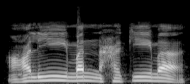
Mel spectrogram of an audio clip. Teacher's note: তানবিন এরপরে হা অক্ষরটা ইজহারের অক্ষর ইজহারের অক্ষর আসছে এজন্য আমাদের স্পষ্ট করিয়া পড়তে হবে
